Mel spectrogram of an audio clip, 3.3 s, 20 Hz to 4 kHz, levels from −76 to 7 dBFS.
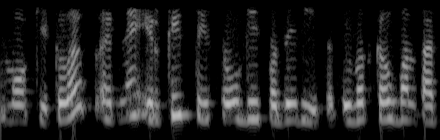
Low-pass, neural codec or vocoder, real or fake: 3.6 kHz; none; real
